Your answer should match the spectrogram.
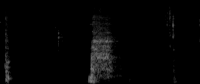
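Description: A short breathy hiss of air about a second in, with a faint click at the start.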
